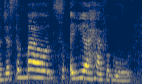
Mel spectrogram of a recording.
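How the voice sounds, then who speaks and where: With noticeable background noise and audible room echo, a woman speaks fairly slowly in a Southern US accent with lively intonation. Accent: Southern country. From rural north Florida, Hawthorne. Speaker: singer and poet. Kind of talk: interview. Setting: radio show. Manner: halting, many fillers.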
